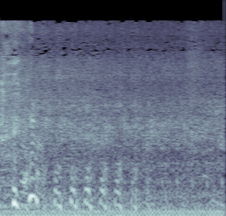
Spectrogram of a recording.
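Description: Car engine idling, heard from inside the cabin as a steady low hum. Faint voices sound over it for about the first second and a half.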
